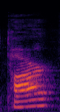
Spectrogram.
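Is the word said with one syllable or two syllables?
one syllable. The word is squeezed into one syllable. This is how a Texan speaker says it. "My husband is like so Texan. He says tar"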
